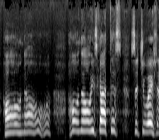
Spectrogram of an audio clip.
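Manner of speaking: high, mock-panicked worrying voice; panicking God. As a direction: play a frantic, fretting God. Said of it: "I just don't think that's the way God works".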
